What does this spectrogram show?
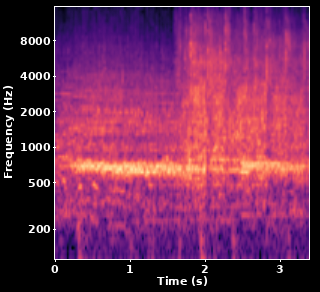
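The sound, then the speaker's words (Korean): About 1,200 Korean and foreign reporters at the press center set up in Seoul cheering loudly and continuously on 13 June 2000, a dense wash of shouts and whoops with scattered clapping, swelling slightly partway through. “1200여 명의 내외신 기자들이 환호성을 질렀다.”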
